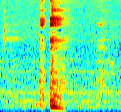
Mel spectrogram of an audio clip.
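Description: A person clears their throat once about a second in, a short rough burst followed by a brief voiced sound falling in pitch, over a faint steady hum.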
